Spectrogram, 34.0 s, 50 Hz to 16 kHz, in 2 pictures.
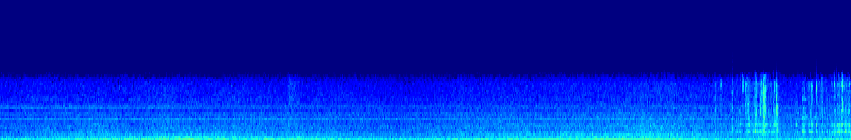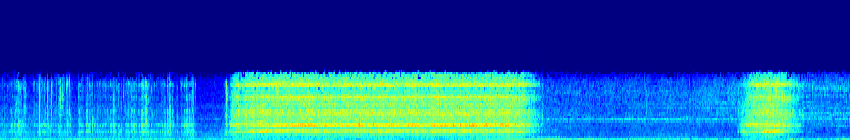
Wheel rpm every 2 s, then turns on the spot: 0, 0, 0, 0, 0, 0, 0, 10, 10, 20, 30, 150, 160, 130, 0, 10, 40.
16-20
